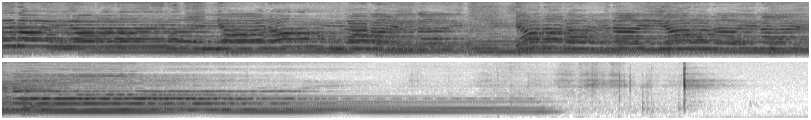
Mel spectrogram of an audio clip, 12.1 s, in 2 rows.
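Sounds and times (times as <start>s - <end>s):
two-voice nigun singing: 0.0s - 9.1s.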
